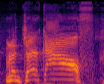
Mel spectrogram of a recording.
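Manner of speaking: high-pitched shouted outburst with a whoop; mock gleeful shout. Retelling a friend's announcement, mock gleeful shout. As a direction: imitate him crowing it, way up high.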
